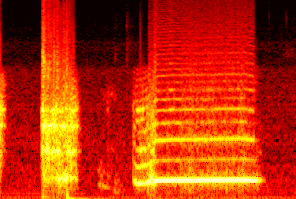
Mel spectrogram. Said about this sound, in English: Quiet conch shell blowing. She's blowing a conch shell.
